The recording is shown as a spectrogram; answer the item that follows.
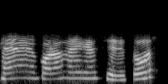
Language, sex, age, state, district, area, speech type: Bengali, female, 18-30, West Bengal, Jalpaiguri, rural, conversation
